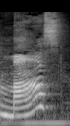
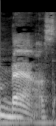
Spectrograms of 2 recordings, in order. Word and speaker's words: Maas: Okay, do you say it Maas or Mass? I've heard people say it both ways, and I had a friend in college who had the same last name, and she pronounced it Maas, but some people pronounce it Mass, and I don't know.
